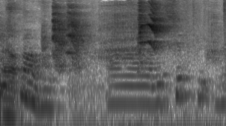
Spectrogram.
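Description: Agitated show birds squawk loudly as their handler tries to calm them, a rapid run of harsh, raspy calls tumbling over one another with brief shrill peaks.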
